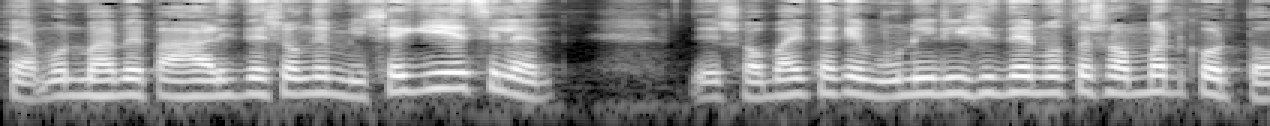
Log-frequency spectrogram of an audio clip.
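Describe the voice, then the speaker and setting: A woman narrating a mystery audiobook in a measured storytelling manner. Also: on the low side, fairly even intonation, mellow.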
